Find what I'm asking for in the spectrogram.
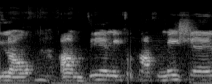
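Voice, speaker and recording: A woman at a medium pitch in a New York accent, with noticeable background noise. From New York, Brooklyn (Brownsville). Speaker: rapper. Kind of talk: casual interview chat.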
